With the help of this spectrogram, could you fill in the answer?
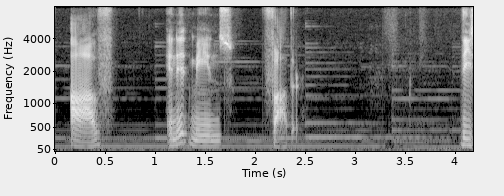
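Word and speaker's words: אָב: It is pronounced av and it means father.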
